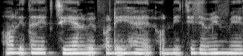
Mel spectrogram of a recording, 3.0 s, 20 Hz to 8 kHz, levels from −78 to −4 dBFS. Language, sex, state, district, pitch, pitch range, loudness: Hindi, female, Delhi, New Delhi, 200 Hz, 195-205 Hz, -15 LUFS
